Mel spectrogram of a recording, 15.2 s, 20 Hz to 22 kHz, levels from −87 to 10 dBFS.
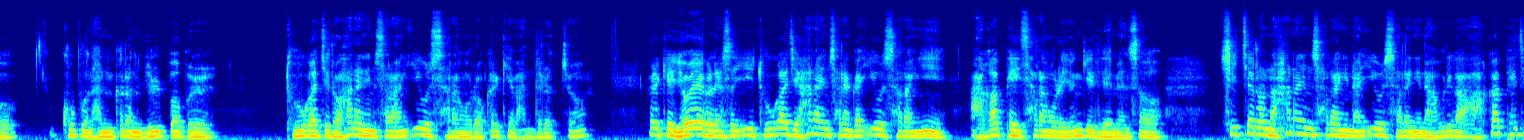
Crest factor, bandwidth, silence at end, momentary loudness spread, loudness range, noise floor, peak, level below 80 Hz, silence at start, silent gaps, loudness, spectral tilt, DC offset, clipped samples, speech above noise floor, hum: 16 dB; 13.5 kHz; 0 s; 9 LU; 2 LU; -60 dBFS; -10 dBFS; -52 dBFS; 0 s; none; -26 LUFS; -7.5 dB/octave; under 0.1%; under 0.1%; 35 dB; none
